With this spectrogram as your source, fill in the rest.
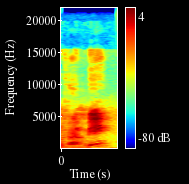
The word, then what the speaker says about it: ramai: Misalnya, kata ramai diucapkan rame, petai diucapkan pete.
